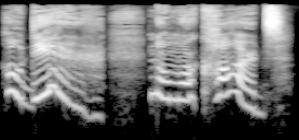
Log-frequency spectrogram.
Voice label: Female Murloc No Cards; en

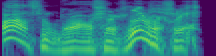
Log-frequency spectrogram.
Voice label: Male Murloc Greetings, zh

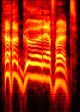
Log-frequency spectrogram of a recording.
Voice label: Well Played, Male Human; en

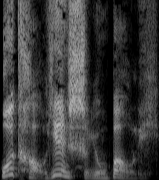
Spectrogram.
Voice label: Female Human Threaten, zh

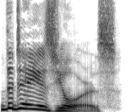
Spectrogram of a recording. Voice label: Female Human Concede; en

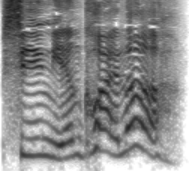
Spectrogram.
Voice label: HAPPY NEW YEAR, zh

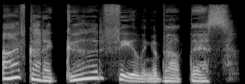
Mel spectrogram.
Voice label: Female Human Start; en

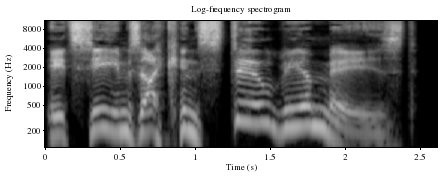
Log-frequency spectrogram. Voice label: Male Blood Elf Wow; en

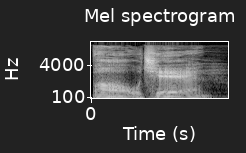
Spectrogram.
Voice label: Sorry, zh

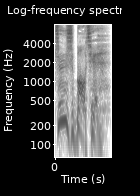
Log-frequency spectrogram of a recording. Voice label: Male Troll Sorry, zh

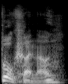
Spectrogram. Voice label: Male Blood Elf ERROR GENERIC; zh

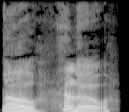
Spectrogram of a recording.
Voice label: Greetings, Female Human; en

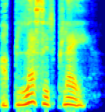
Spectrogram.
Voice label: Female Night Elf Well Played

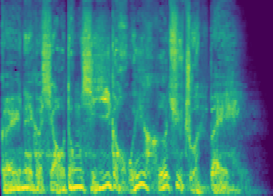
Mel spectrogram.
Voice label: Male Dragon, zh; 随从需准备; 给那个小东西一个回合去准备。; 风暴巨龙迦拉克隆（英雄）; Minion not ready; Give that weakling a turn to get ready.

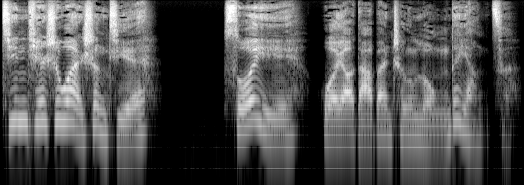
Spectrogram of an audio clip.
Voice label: Female Human HAPPY HALLOWEEN, zh

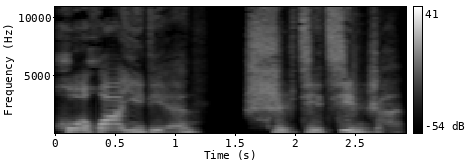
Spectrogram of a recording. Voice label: Female Human Threaten, zh

